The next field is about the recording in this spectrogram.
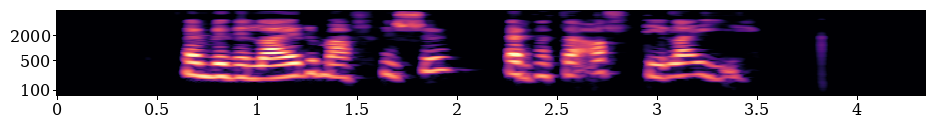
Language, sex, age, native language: Icelandic, female, 40-49, Icelandic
